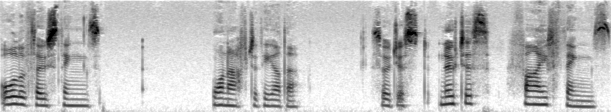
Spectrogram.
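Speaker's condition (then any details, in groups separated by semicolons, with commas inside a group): No condition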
